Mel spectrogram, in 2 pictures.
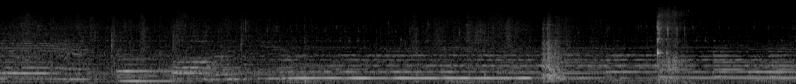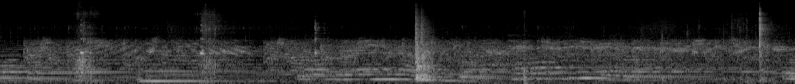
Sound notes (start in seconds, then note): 6.7 faucet squeaks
